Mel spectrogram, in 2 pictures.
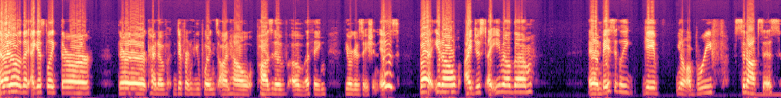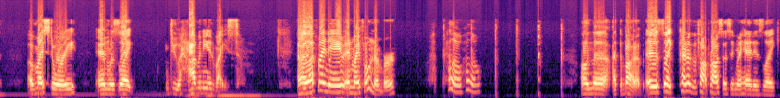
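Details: Adult woman with self-identified Tourette syndrome, not confirmed by a neurologist (atypical case), with repeated interjected "hello hello"; vocal tics (Tourette syndrome).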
